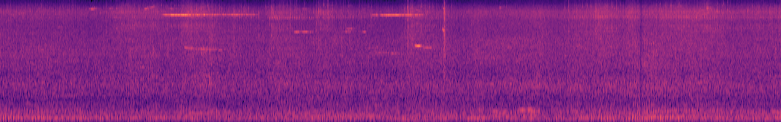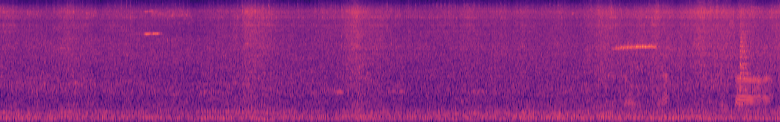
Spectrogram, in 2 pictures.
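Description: Slow city traffic heard from among motorcycles: a steady low rumble of small motorcycle engines and cars idling and creeping forward.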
